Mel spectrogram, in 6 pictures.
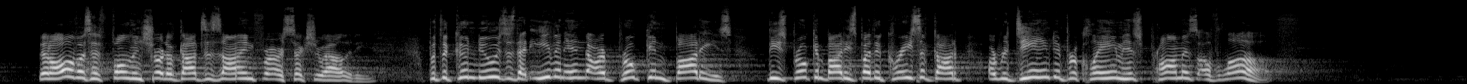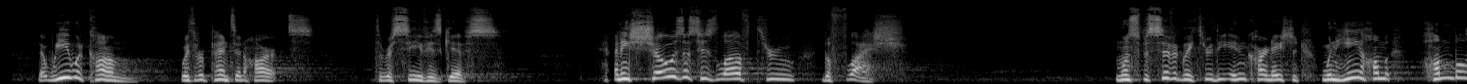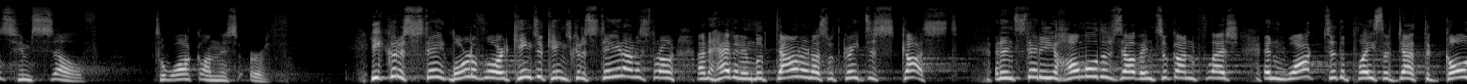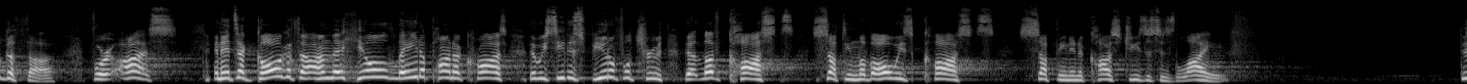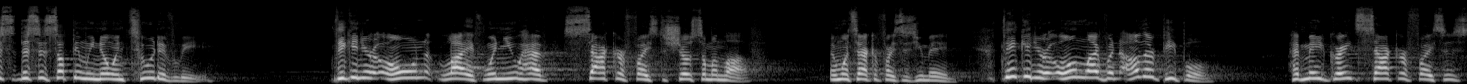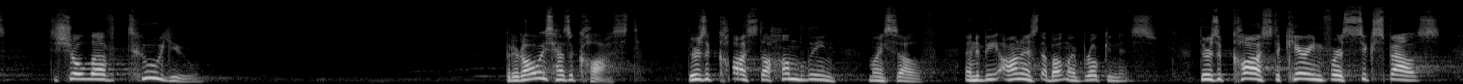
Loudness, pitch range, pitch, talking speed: -19 LUFS, 220-290 Hz, 255 Hz, 150 wpm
